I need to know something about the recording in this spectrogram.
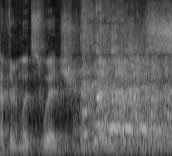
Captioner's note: audience laughing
